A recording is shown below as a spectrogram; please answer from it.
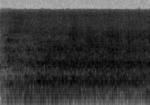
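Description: Audience laughing together, the laughter swelling within the first half second and then holding.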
